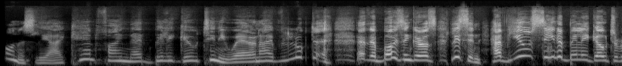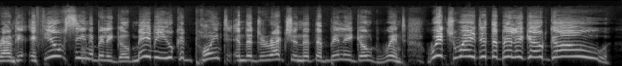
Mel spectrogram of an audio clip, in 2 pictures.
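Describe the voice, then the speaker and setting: Puppet-show princess: young, fussy and prim, high voice with swooping, lively pitch. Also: male voice, fairly quick, hardly any pauses, no echo. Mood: chatty, helpful. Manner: exclaiming, sing-song calling, prim. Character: chatty, fussy, easily flustered young princess. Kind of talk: children's puppet show acting.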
